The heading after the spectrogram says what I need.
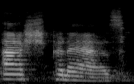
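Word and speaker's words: Ashpenaz: person here in Babylon and my name is Ash panaz but you know everybody mispronounces my name so I came up with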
